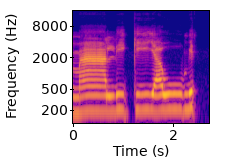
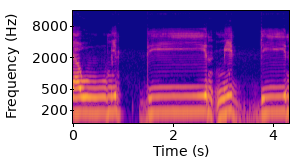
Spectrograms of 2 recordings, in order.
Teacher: cuma tertahan saja ya karena dia tasdid ya tertahan tapi tidak terputus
